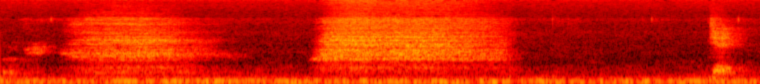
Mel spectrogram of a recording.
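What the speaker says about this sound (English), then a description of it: "take in a deep breath, blow it out, and then hold your breath" A patient draws in a deep, audible breath and then blows it out, two broad breathy rushes of air close to the listener, followed by a brief faint third breath near the end.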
